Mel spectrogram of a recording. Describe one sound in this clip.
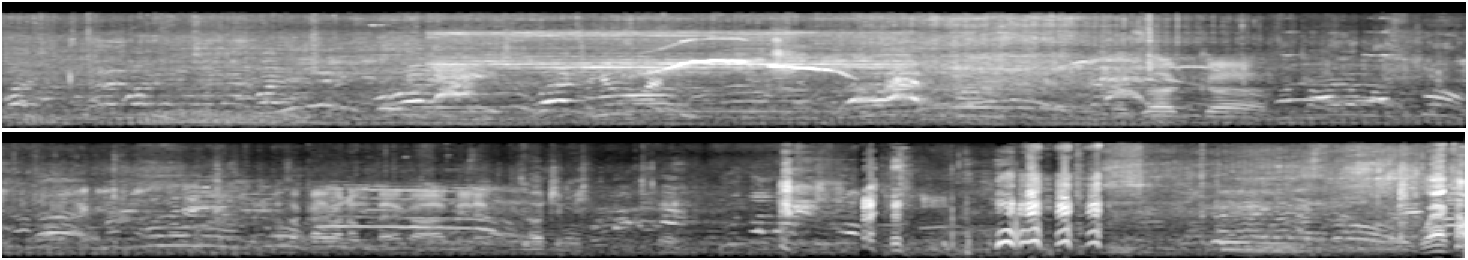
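Men talk and call out outdoors.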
